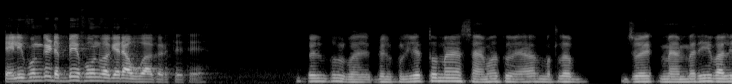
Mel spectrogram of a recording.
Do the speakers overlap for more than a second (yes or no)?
no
